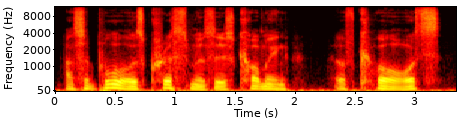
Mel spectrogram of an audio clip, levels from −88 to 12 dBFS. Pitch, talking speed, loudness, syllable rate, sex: 95 Hz, 125 wpm, -16 LUFS, 4.5 syllables/s, male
